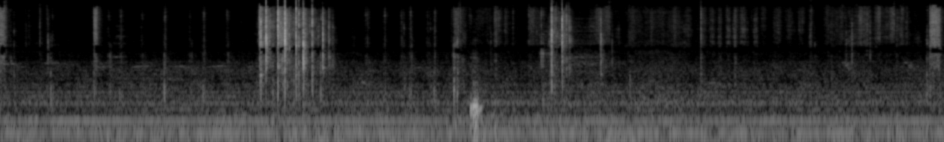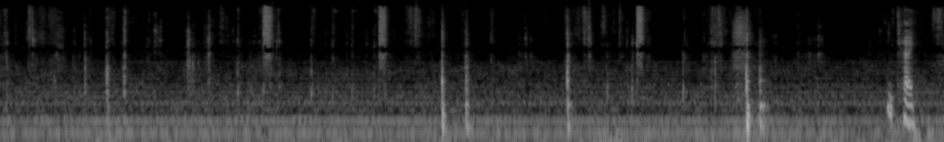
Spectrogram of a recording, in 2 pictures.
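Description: Pump-spray bottle of Tim Holtz Distress Oxide spray misting onto paper tags: a run of quick sprays about four seconds in and a shorter one near eight seconds, with light clicks and taps of the bottle and hands between.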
